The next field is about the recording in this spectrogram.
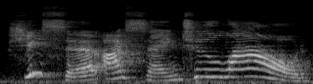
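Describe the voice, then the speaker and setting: A woman's voice: high voice, big pitch swings, drawn-out words, sharp tone, full character voice. A woman voicing a grumpy, aggrieved little boy in a storybook, whining and drawing out his complaints. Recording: echoey, roomy sound.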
